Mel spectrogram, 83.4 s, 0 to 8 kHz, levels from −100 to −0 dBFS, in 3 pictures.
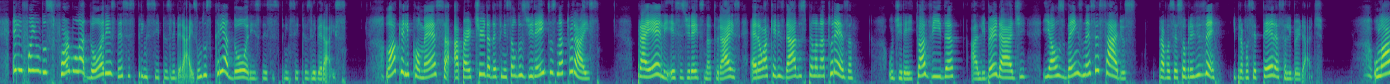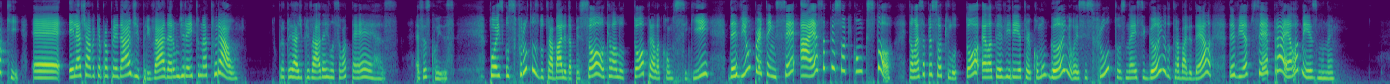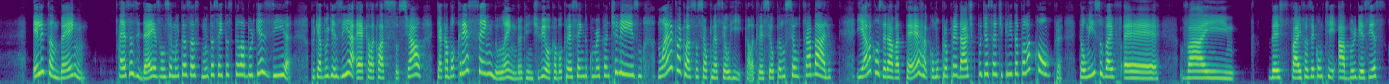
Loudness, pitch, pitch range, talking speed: -19 LUFS, 275 Hz, 235-330 Hz, 135 wpm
